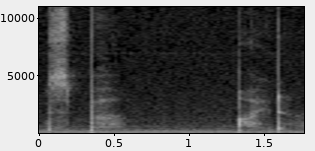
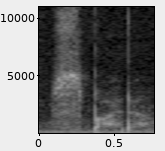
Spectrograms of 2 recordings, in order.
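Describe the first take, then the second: First: It starts with a buzzy, harder z sound. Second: It starts with a plain hissing s sound. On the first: "Make the um, S P a lot harder, or the Z P" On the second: "like the name of the animal"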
